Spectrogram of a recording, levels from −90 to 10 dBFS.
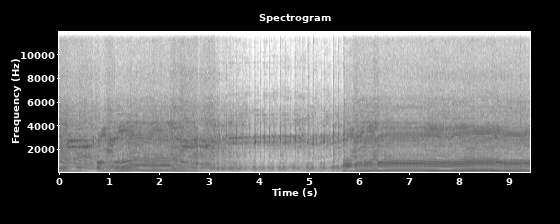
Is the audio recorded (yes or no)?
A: yes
